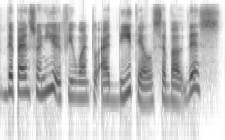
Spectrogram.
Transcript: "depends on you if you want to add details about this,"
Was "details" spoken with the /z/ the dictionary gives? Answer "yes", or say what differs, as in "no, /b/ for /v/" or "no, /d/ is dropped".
no, /s/ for /z/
